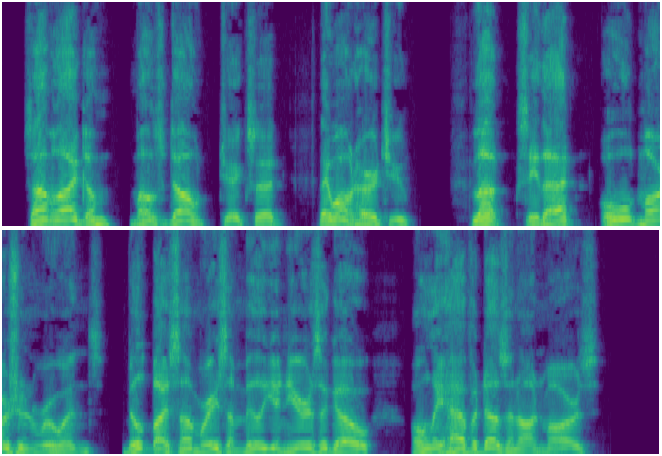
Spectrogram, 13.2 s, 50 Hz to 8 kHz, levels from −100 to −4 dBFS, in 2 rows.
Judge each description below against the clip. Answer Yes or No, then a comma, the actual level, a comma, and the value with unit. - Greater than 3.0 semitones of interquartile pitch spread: Yes, average, 4.4 semitones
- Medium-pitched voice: Yes, medium, 150 Hz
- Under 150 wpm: Yes, average, 140 wpm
